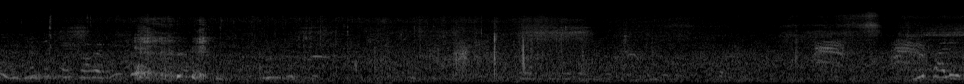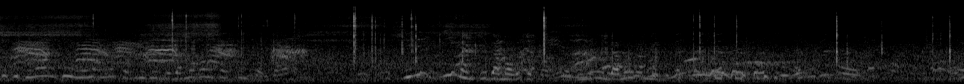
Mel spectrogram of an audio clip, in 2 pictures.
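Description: Flowers and leaves rustle softly in a light breeze outdoors.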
